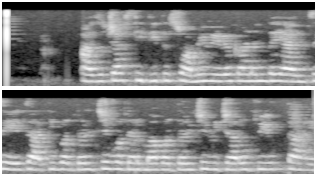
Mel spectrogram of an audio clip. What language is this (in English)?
Marathi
